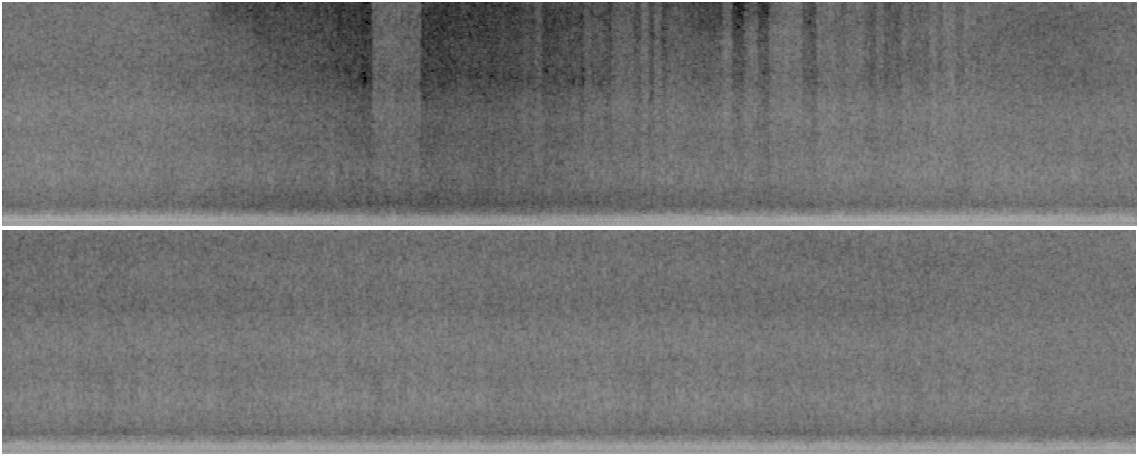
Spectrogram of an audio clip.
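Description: A small plane's engine drones steadily, dipping in pitch and then holding a steady hum.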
